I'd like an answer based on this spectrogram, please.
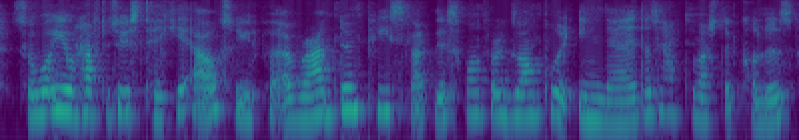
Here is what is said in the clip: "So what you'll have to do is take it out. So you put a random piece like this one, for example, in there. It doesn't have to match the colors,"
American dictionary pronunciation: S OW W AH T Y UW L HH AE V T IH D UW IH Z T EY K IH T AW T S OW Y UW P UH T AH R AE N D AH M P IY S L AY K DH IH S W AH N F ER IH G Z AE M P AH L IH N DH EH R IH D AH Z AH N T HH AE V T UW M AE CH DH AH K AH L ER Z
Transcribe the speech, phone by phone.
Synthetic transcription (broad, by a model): S OW W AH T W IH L HH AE F T IH D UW IH Z T EY K IH T AW T S OW Y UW P UH T AH R AE N D AH M P IY S L AY K DH IH S W AH N F ER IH G Z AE M P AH L IH N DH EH R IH D AH Z AH N T HH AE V T UW M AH CH DH AH K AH L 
